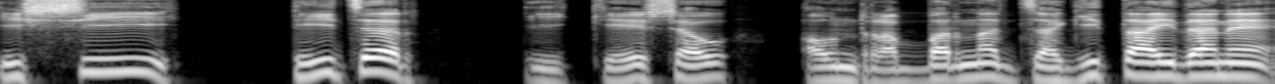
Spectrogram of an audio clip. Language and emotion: Kannada, disgusted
